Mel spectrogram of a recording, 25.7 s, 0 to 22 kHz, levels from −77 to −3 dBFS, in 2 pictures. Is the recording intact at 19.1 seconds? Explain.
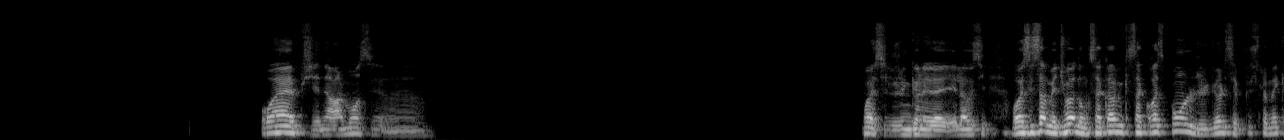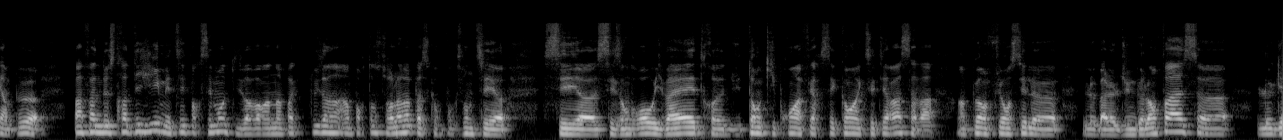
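Yes, at 19.1 seconds the speech plays through intact, with no audible dropout, click, distortion or other fault at that moment.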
